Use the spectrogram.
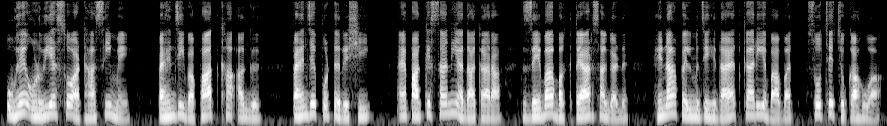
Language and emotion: Sindhi, neutral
